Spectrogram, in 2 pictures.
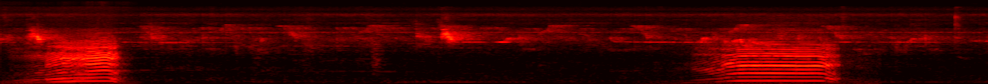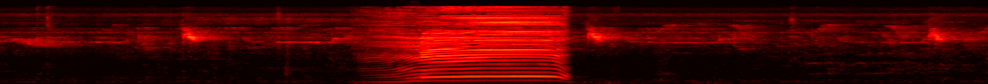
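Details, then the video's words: Village cows and calves resting in a pen after grazing: three separate moos several seconds apart, the last the longest and steadiest, with small birds chirping throughout the pauses. "the sound of tame and cute cows in the village pen"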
